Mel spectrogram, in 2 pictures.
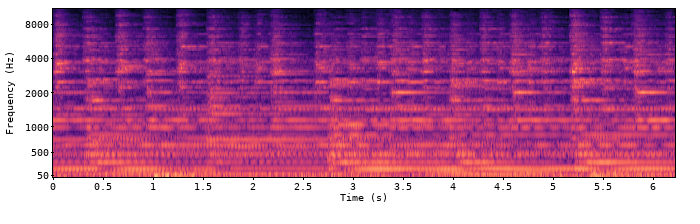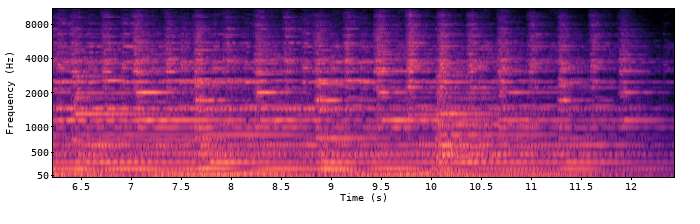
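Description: Church bells ringing in a rapid peal of many bells, quick strikes over the steady hum of a deep bell, fading out near the end.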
